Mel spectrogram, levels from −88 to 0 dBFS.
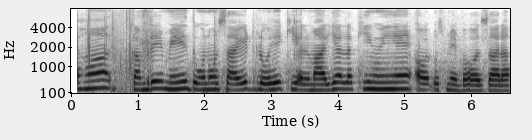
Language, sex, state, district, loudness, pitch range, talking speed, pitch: Hindi, female, Madhya Pradesh, Katni, -11 LUFS, 205-235 Hz, 135 wpm, 225 Hz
